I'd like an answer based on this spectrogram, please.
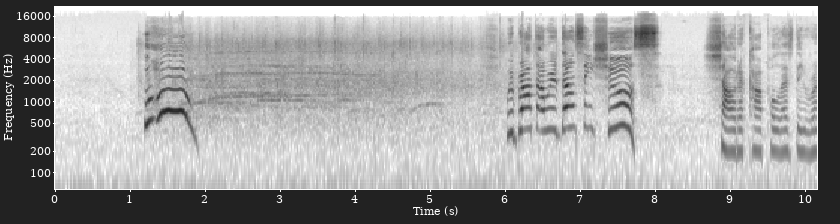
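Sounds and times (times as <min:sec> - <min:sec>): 
crowd cheering: 0:01.1 - 0:07.2
speech: 0:06.0 - 0:08.1, 0:08.7 - 0:10.1.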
